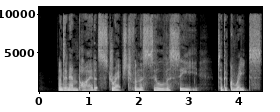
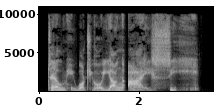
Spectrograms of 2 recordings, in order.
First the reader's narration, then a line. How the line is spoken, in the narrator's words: Leonid said, in the half-croak Jai had come to know so well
